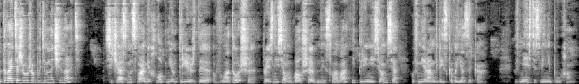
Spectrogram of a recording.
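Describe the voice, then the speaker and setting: A woman with a Russian accent, an English teacher for young children, reading a picture book aloud with big leaps up in pitch and slow, drawn-out questions. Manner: animated storyteller with big swoops up in pitch.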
